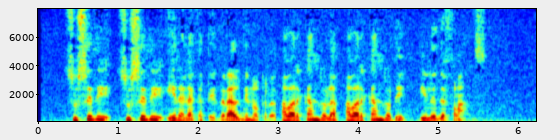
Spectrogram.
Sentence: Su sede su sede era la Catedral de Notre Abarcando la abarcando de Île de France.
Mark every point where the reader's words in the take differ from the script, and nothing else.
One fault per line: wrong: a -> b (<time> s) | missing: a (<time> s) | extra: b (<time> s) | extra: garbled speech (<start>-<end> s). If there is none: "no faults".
no faults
